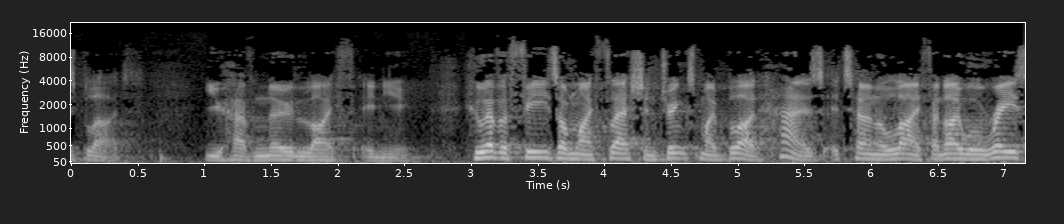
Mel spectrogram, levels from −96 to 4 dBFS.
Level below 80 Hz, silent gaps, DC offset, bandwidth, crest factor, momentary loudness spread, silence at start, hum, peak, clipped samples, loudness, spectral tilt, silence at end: -54 dBFS; none; under 0.1%; 14.5 kHz; 18 dB; 12 LU; 0 s; none; -10 dBFS; under 0.1%; -27 LUFS; -4.5 dB/octave; 0 s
